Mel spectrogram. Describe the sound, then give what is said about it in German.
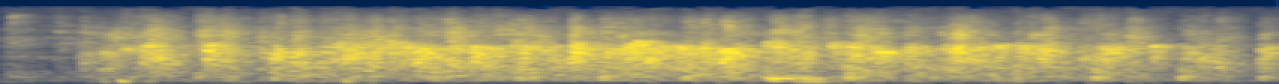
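Sustained applause from an audience welcoming two guests onto a stage, a dense steady wash of many hands clapping that fills the whole stretch at fairly even loudness, with no voices standing out. “Bitte einen herzlichen Applaus”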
